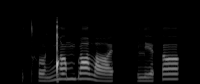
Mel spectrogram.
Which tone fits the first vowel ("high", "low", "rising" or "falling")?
low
